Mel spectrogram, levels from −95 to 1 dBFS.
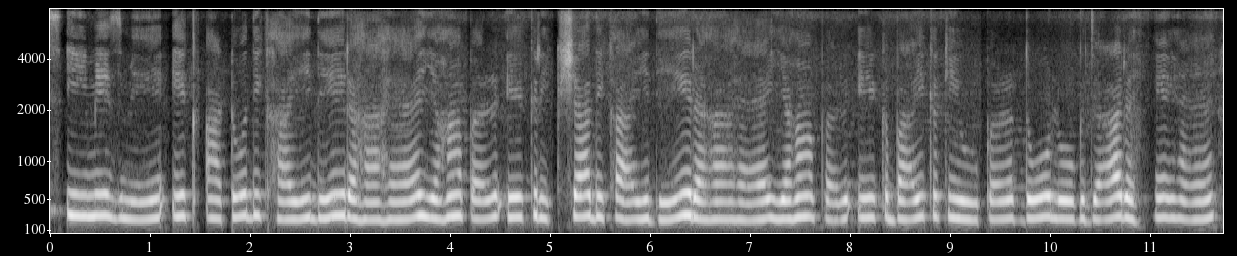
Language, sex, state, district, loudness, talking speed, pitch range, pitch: Hindi, female, West Bengal, Purulia, -16 LUFS, 140 wpm, 240-270 Hz, 250 Hz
